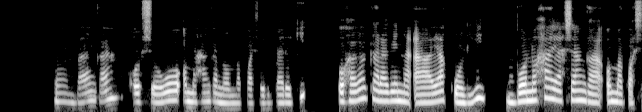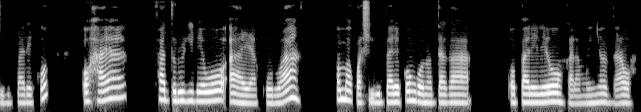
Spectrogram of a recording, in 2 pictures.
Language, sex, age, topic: Oshiwambo, female, 25-35, finance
